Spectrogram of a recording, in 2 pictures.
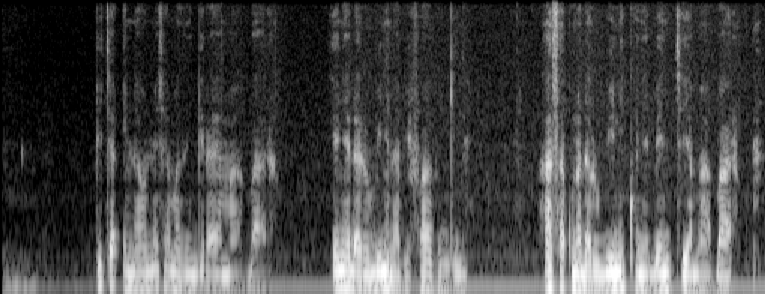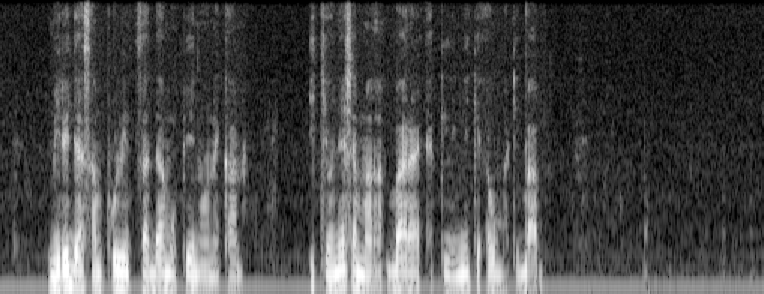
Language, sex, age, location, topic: Swahili, male, 25-35, Nairobi, health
